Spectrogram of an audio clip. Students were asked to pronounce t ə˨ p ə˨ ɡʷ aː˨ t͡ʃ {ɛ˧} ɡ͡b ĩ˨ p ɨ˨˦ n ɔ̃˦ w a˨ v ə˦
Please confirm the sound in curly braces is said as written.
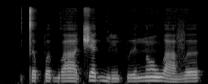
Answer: yes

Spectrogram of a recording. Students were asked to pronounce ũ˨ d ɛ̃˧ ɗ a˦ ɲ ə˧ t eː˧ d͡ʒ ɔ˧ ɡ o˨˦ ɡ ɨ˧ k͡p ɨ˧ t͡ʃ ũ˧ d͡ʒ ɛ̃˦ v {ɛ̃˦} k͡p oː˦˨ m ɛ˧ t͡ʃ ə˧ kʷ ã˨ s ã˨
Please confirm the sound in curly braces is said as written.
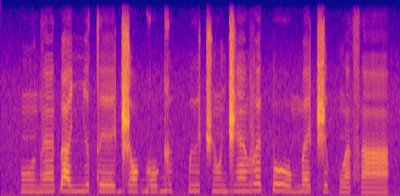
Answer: no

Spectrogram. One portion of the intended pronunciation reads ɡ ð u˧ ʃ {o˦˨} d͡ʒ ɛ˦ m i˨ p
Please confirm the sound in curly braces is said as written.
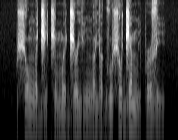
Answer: no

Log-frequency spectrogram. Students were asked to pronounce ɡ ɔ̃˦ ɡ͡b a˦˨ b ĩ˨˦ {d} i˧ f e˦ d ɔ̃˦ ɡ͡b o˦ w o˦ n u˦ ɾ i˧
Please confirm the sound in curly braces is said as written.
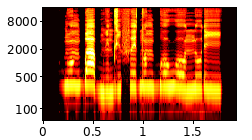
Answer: yes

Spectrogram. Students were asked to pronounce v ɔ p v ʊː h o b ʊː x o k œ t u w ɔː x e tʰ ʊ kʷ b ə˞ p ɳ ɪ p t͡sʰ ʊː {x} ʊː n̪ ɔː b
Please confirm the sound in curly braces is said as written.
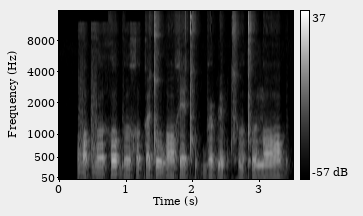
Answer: no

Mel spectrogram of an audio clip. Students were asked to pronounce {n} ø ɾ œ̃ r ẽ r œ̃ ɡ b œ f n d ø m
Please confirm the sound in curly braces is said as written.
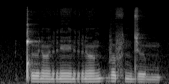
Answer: no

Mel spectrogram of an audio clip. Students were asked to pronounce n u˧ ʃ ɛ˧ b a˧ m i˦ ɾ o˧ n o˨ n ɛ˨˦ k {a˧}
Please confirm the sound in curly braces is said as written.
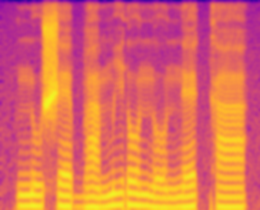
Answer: yes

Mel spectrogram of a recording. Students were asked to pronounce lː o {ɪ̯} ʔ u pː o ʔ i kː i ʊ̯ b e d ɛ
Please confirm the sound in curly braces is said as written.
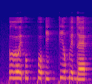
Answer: yes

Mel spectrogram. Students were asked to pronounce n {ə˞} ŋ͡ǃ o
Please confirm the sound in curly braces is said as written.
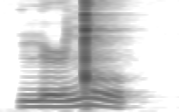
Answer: yes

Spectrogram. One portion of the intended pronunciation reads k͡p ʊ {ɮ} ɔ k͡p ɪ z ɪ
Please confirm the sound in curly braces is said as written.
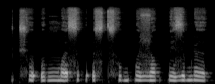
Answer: yes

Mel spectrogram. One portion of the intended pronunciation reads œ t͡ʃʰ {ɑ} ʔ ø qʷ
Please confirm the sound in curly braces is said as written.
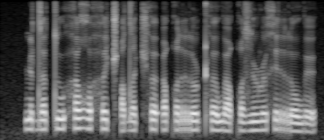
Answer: no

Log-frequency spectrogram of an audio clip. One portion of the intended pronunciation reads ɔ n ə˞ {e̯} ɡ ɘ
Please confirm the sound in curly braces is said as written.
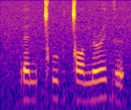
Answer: yes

